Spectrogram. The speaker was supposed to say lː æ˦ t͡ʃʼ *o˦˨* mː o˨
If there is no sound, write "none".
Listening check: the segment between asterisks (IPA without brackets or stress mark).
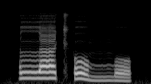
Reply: o˦˨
